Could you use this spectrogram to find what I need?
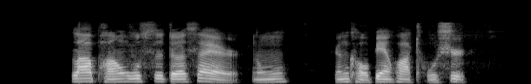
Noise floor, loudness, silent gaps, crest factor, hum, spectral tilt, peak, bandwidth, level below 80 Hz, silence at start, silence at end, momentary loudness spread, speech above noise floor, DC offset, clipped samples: -85 dBFS; -19 LUFS; none; 18 dB; none; -5.5 dB/octave; -2 dBFS; 7.8 kHz; -62 dBFS; 0.7 s; 0.65 s; 10 LU; 67 dB; under 0.1%; under 0.1%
